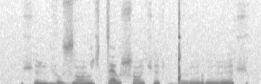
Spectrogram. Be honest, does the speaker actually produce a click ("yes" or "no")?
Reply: yes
